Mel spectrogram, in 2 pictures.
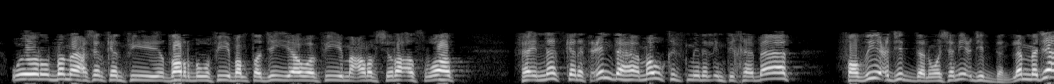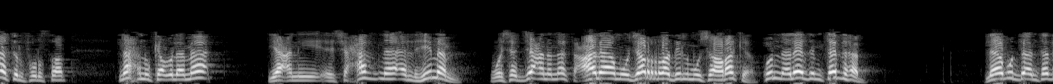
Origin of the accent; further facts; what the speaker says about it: Egypt; اولا نحن كمصريين حديث عهد بالكلام في السياسة، امر جديد علينا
